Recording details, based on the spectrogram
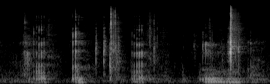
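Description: A pig oinks and grunts in a run of short, close snorts and squeals, several bursts coming one after another with brief gaps between them.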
